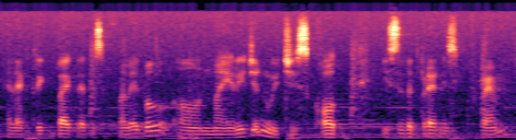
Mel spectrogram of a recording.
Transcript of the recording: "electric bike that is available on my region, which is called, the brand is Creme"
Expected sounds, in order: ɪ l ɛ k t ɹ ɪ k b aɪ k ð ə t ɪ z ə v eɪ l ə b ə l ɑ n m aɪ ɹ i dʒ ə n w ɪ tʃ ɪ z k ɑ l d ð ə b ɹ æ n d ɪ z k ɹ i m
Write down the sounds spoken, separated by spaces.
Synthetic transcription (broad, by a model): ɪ l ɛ k t ɹ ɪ k b aɪ k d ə t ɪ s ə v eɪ l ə b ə l ɑ n m aɪ ɹ i dʒ ə n w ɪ tʃ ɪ s k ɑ l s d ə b ɹ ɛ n ɪ s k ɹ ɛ m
